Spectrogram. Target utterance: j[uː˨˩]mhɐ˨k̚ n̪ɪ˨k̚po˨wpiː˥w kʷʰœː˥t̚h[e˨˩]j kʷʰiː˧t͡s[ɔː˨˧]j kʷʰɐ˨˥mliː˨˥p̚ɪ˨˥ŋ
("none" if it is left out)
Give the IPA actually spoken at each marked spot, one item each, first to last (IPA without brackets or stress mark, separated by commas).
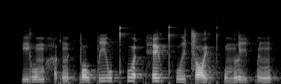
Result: uː˨˥, e˥, ɔː˨˧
